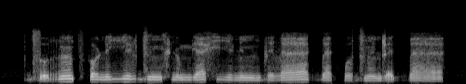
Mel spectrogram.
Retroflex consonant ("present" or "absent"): present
